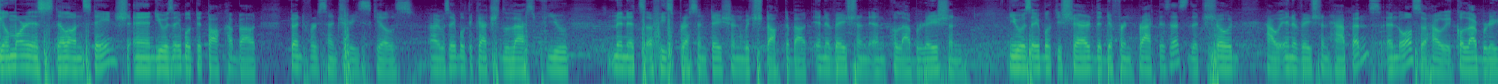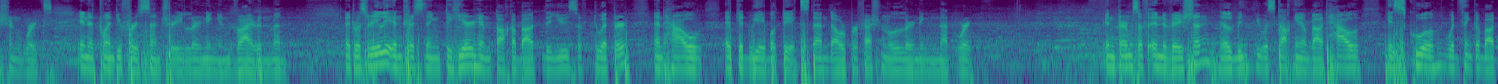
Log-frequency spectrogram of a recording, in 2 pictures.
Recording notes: EduTech Philippines 2019. Some live recordings during the actual conference.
